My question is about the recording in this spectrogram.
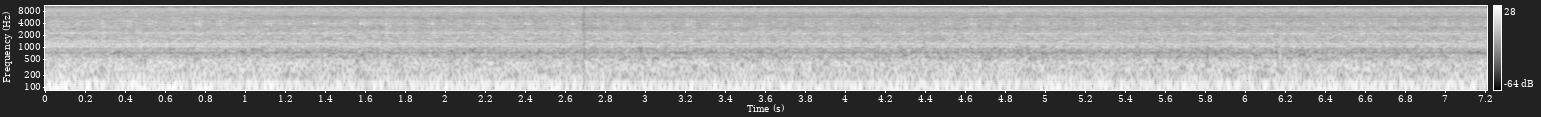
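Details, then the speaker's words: Gas furnace that was blowing cold air, after breaker reset, panel off: steady low draft-fan hum, no rattles or surging, igniter glowing; normal startup. "on our flames to come on. There they are. The valve is now open, so we've got gas and we've got heat."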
